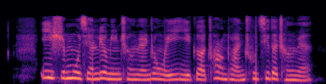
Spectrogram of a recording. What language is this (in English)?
Chinese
